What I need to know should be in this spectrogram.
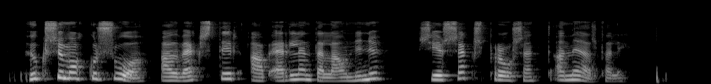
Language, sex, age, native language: Icelandic, female, 60-69, Icelandic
